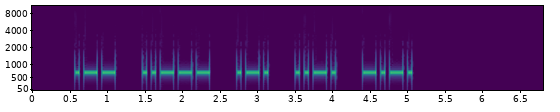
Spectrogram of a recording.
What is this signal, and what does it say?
Morse code, heard as a keyed tone, about 20 wpm, spaced as for 15 wpm, 700 Hz. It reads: W2RFC
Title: 167 Lesson 27g - Number 7 - Call Signs 20wpm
